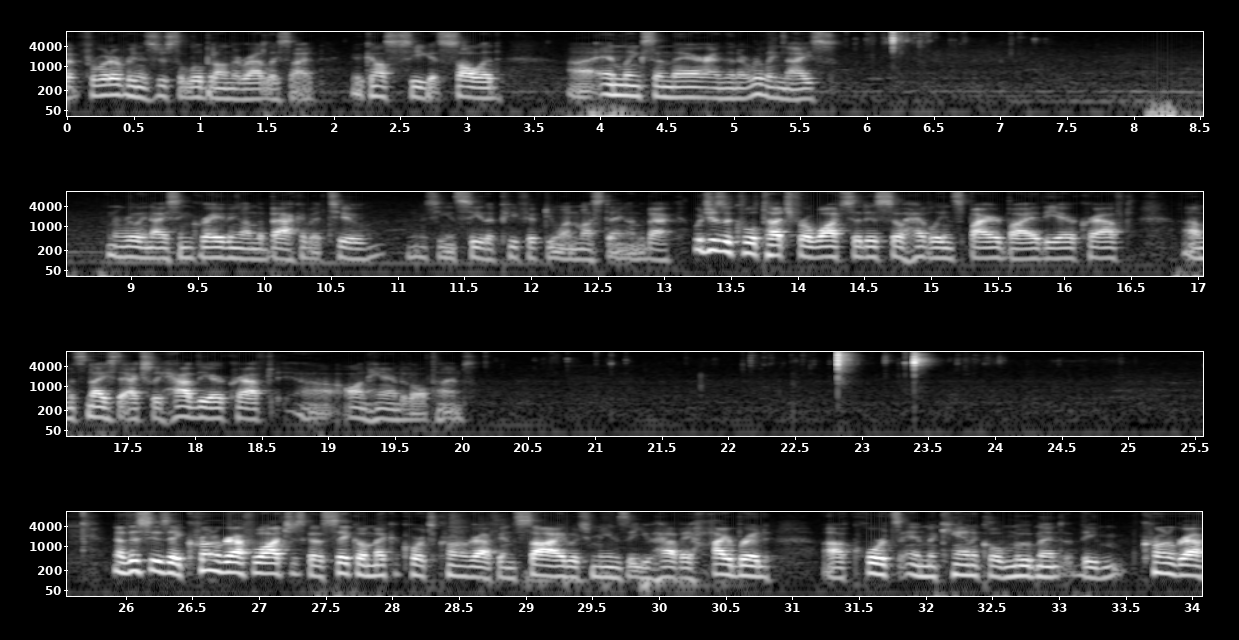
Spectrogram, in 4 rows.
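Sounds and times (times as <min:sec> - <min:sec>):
sharp metallic clasp clicks: 0:05.4 - 0:07.4, 0:20.2 - 0:24.1
metal watch bracelet clinking: 0:05.8 - 0:07.4, 0:20.5 - 0:24.6.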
